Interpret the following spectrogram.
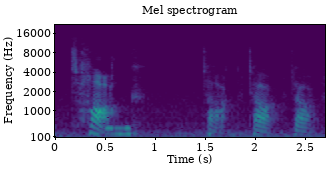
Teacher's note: in order to sound a little bit more casual, we can do a little more dentalized T. So like a halfway between.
